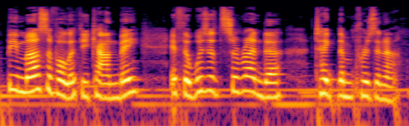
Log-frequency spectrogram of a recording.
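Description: A woman voicing a haughty, imperious warrior queen with a quick temper in an audiobook story. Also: a little high, fairly bright tone, soft background music, natural voice. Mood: commanding. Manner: contemptuous, imperious, snapping.

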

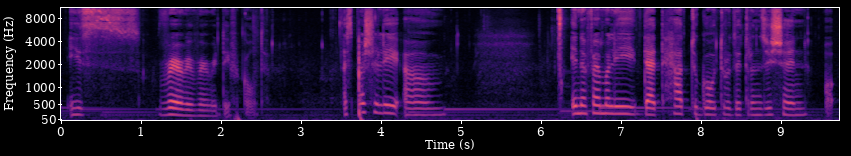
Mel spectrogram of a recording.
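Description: Slow, husky-toned woman. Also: on the low side, dark tone. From Uzbekistan. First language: Russian. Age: 40s. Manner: unhurried and reflective, with frequent pauses. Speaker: vlogger. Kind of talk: personal storytelling vlog. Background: background music.

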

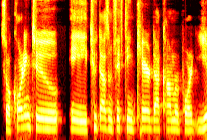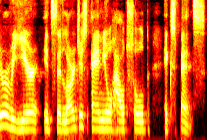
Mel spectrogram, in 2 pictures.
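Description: A man hosting an interview podcast, reading his intro and statistics in a measured, scripted way. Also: on the high side, dry recording. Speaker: podcast host.

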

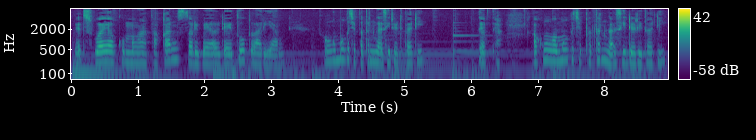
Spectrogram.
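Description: A young woman with a light Javanese accent talks through her solo podcast, chatty and self-deprecating, slipping English phrases in here and there. Her voice sits at an ordinary pitch and her intonation stays a little flat. Clear music plays underneath her voice. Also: fairly quick. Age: 20s. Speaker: podcast host. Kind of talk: casual solo podcast monologue.

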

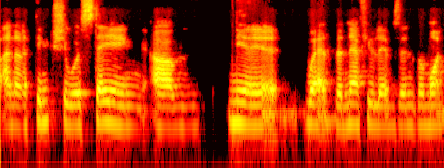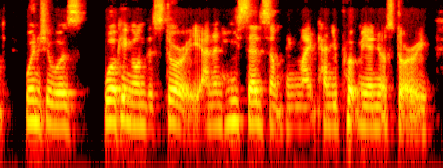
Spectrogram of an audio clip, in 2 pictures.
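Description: A woman's voice: low-pitched, darkish tone. A woman speaking as a guest translator in casual podcast chat, thoughtfully telling anecdotes and often circling back to rephrase.

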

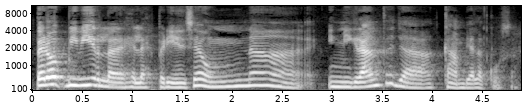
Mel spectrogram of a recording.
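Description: A woman's voice: medium pitch, moderate pace. Playful, slangy Venezuelan woman podcaster. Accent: Venezuelan Spanish. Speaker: podcast co-host. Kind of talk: casual, gossipy podcast chat.

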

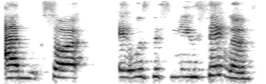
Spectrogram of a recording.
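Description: A woman's voice: sits high, a little slow, a bit bright. A woman, grew up in Hong Kong, talking chattily as an interview guest and using lots of fillers. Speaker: guest, body confidence coach. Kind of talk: casual interview talk.

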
